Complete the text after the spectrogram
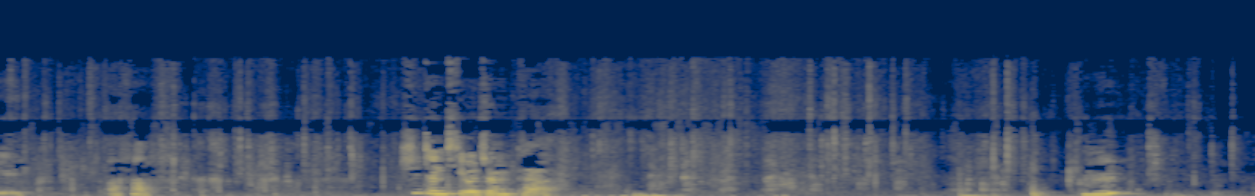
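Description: A puppy yelps and whines close by.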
